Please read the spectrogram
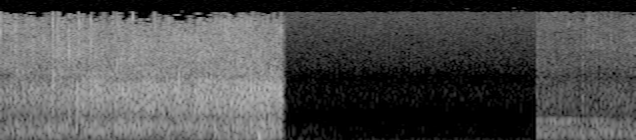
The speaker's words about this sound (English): Give them a clap.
